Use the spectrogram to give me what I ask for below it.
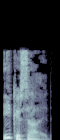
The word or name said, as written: ecocide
